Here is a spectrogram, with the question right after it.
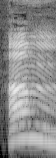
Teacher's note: Makhraj mim ini alkhaisum itu masuk ke hidung ya.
